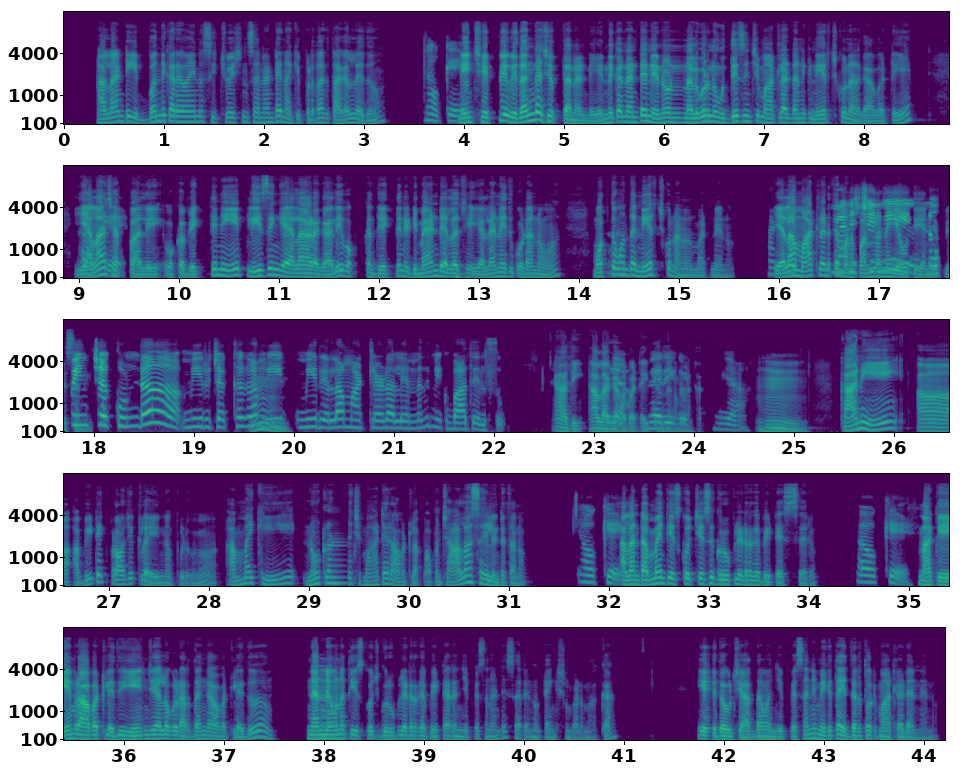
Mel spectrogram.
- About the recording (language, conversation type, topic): Telugu, podcast, మీరు ఫ్లో స్థితిలోకి ఎలా ప్రవేశిస్తారు?
- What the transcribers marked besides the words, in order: in English: "సిట్యుయేషన్స్"; in English: "ప్లీజింగ్‌గా"; in English: "డిమాండ్"; other background noise; tapping; in English: "వెరీ గుడ్"; in English: "బీటెక్ ప్రాజెక్ట్‌లో"; in English: "సైలెంట్"; in English: "గ్రూప్ లీడర్‌గా"; in English: "గ్రూప్ లీడర్‌గా"; in English: "టెన్షన్"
